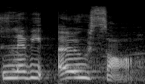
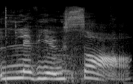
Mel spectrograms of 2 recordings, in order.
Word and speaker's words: Leviosa: to pronounce Wingardium Leviosa you're saying it wrong it's Levi Oar not Levi Oar this prompts Ron to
